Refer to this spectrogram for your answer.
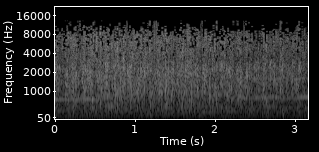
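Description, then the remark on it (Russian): Sustained applause from a large audience fills a hall as a man presents a large bouquet of white roses on stage, a dense, steady wash of many hands clapping at once, loud and continuous with no voices breaking through. “Зал взорвался аплодисментами.”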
